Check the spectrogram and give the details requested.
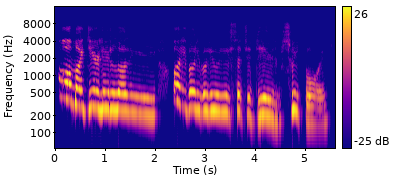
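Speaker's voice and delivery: sweet talk to a pet dog; doting pet talk. Acted. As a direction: coo over your beloved little dog. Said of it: "or you could say".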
